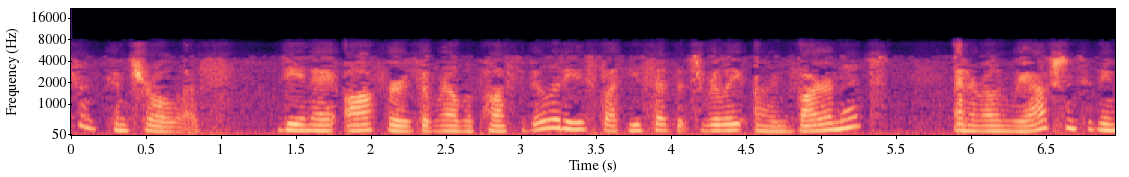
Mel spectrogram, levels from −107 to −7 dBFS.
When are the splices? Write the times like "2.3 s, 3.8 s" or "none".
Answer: none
